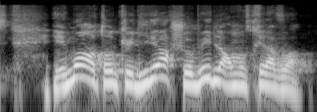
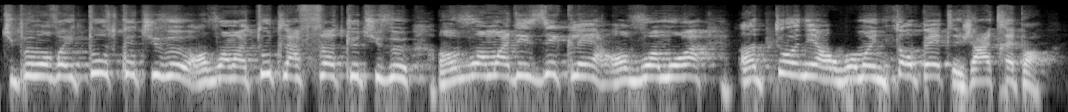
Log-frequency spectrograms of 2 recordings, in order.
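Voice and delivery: defiant mock yell, much higher; yelling at the sky; 8 semitones higher than usual. Runner alone in the rain, yelling at the sky in defiance. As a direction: shout defiance up at the storm. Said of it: "je commence à gueuler au ciel".

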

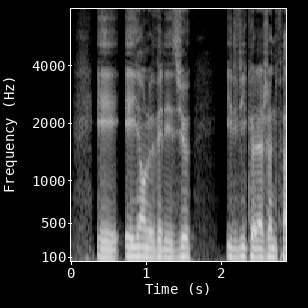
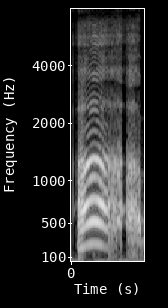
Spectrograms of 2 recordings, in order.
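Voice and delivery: high, drawn-out frightened "ah"; terrified gasp. A narrator's reading. Young wife struck by a terrifying idea, frightened cry. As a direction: let out a high cry of dread. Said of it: "balbutia-t-elle, étreinte par une idée qui la terrifia".

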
